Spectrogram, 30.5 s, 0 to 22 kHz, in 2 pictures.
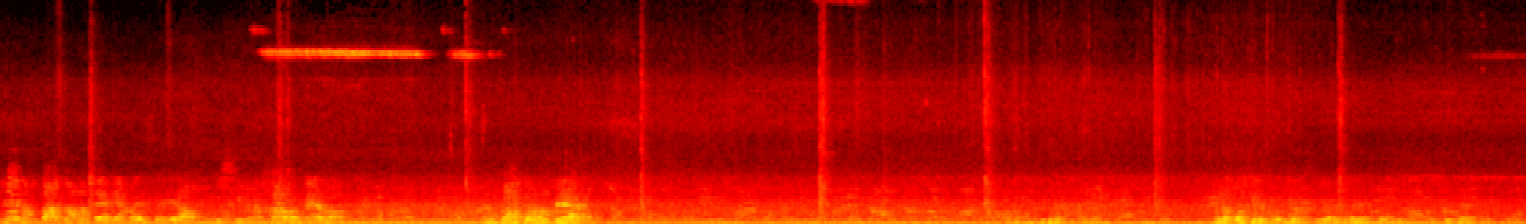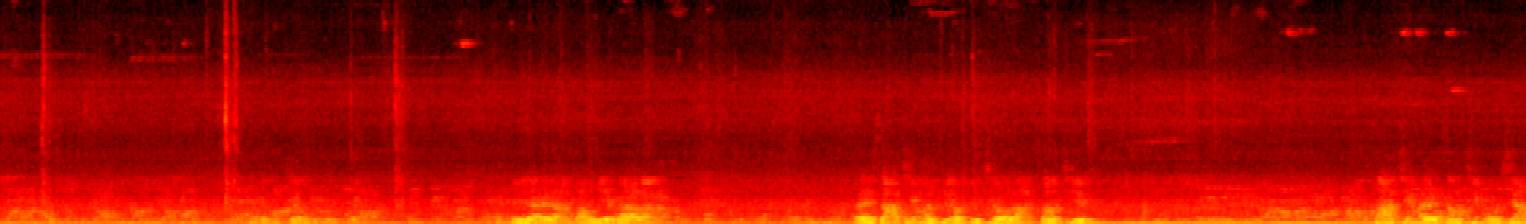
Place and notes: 康定路, Taipei City, Taiwan - Flea Market
31 October 2012, 19:41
